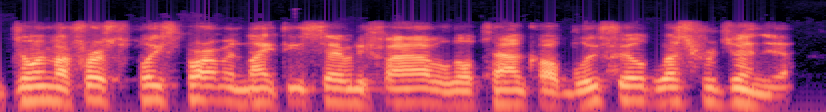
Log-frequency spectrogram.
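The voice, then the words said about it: Southern Appalachian American accent. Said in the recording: “I'm kind of a cross between a redneck and a hillbilly, which explains my accent”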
